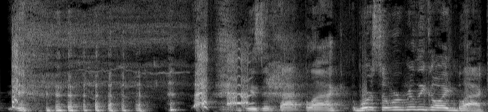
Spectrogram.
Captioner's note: laughs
